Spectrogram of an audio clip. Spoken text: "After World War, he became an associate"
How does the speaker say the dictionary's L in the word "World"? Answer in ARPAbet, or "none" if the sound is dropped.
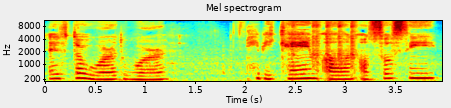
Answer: none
